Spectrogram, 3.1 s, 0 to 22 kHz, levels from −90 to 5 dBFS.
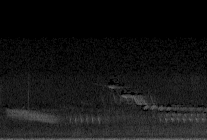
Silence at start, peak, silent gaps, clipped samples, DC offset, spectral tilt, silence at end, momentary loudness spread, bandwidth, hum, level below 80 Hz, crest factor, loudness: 0 s; -40 dBFS; none; under 0.1%; under 0.1%; -3 dB/octave; 0 s; 3 LU; 16.5 kHz; none; -68 dBFS; 14 dB; -53 LUFS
